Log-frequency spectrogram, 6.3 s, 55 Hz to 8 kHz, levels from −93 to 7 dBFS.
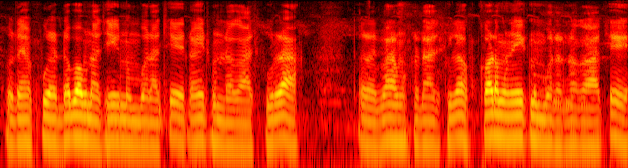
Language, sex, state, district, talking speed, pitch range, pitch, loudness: Halbi, male, Chhattisgarh, Bastar, 250 wpm, 110-125 Hz, 115 Hz, -29 LUFS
